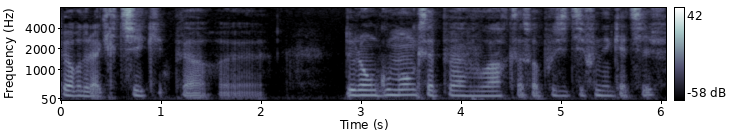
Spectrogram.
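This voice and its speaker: A woman with a very deep, low pitch speaks in a somewhat breathy voice with fairly even intonation and long, frequent pauses. The recording is very clean, with a silent background. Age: 20s. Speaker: vlogger. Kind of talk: casual vlog monologue.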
